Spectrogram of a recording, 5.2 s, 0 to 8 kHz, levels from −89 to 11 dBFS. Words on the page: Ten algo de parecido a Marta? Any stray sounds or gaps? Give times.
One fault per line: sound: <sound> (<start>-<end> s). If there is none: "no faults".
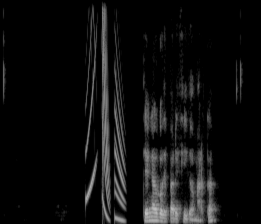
sound: chirp (1.7-2.5 s)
